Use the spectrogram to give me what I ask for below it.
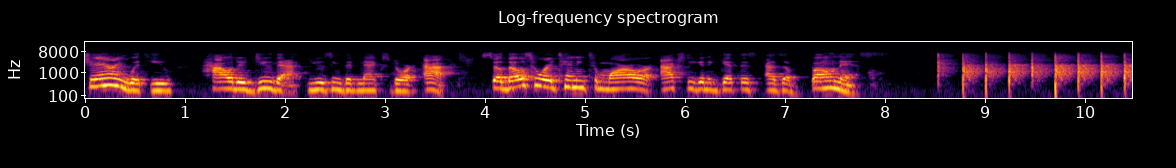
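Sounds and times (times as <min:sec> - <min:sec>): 
speech: 0:00.0 - 0:08.0
person clapping hands: 0:08.5 - 0:10.4.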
